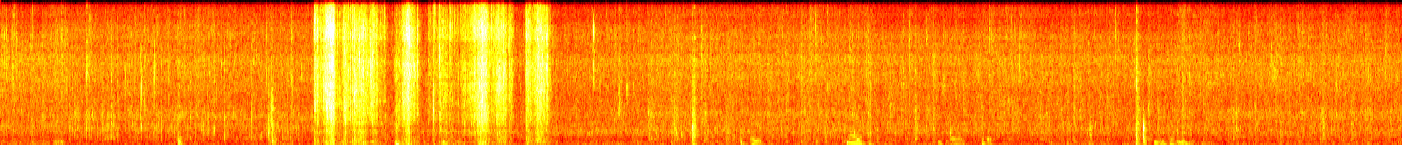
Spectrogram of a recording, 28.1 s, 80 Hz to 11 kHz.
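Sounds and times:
aluminium foil crinkling: 6.2 - 11.1.

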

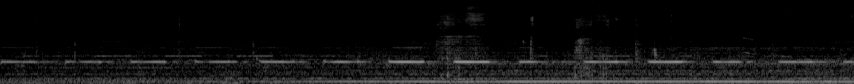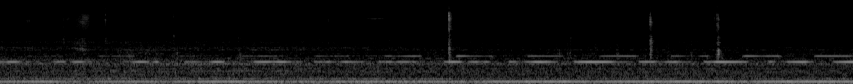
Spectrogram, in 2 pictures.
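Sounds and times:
low engine hum: 0.0 - 17.0
reversing beeper: 0.0 - 17.0
slurping licks: 4.3 - 6.7, 8.2 - 9.9.

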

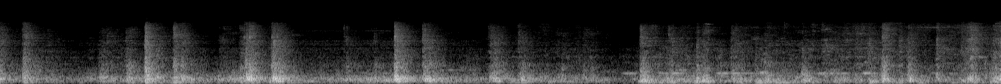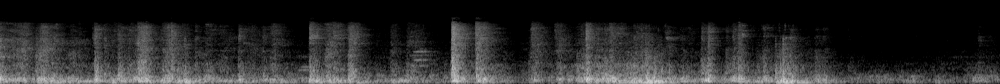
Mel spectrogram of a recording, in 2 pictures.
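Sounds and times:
train wheels clattering over joints: 0.0 - 19.0.

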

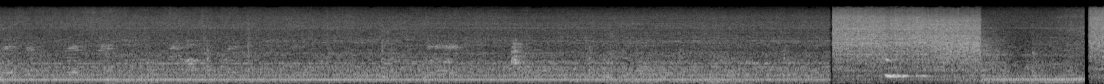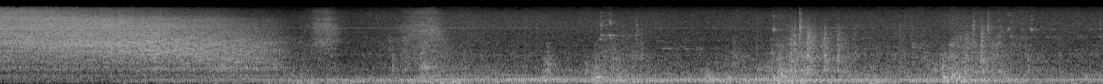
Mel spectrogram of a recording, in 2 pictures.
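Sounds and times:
steam hissing: 8.3 - 10.0, 10.9 - 16.0.

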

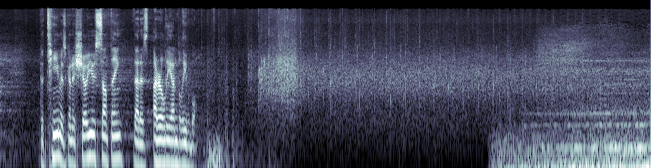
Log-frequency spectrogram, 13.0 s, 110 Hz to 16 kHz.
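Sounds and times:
audience applauding: 4.9 - 10.6
deep rumbling soundtrack: 9.8 - 13.0.

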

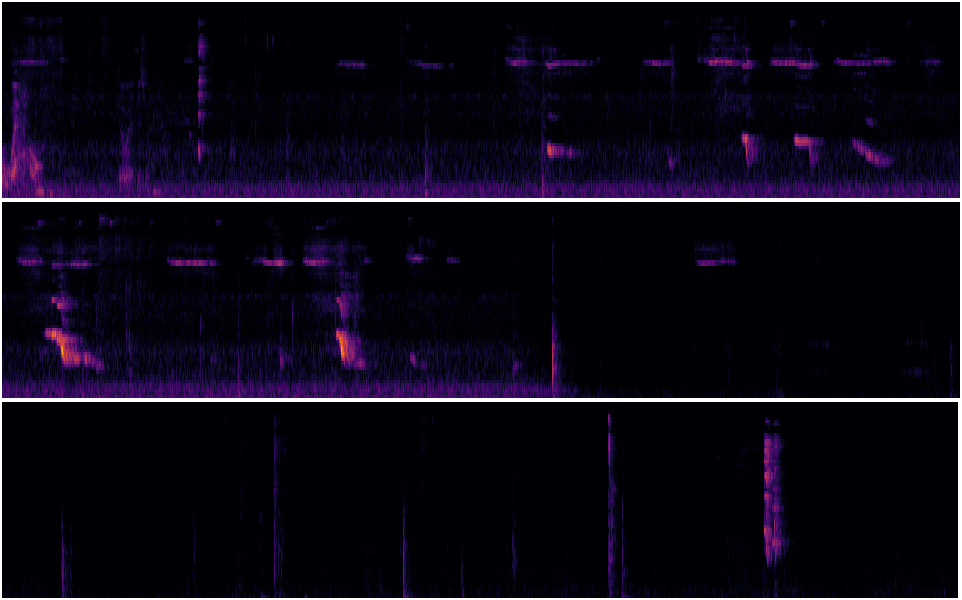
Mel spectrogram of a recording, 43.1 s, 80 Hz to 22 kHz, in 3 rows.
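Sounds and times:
dog whining: 0.0 - 1.0, 2.6 - 3.4, 4.9 - 21.4, 24.7 - 25.6, 39.9 - 40.6
steady low hum: 0.0 - 24.8
dog yelping: 2.7 - 3.2, 7.4 - 21.3, 40.1 - 40.6.

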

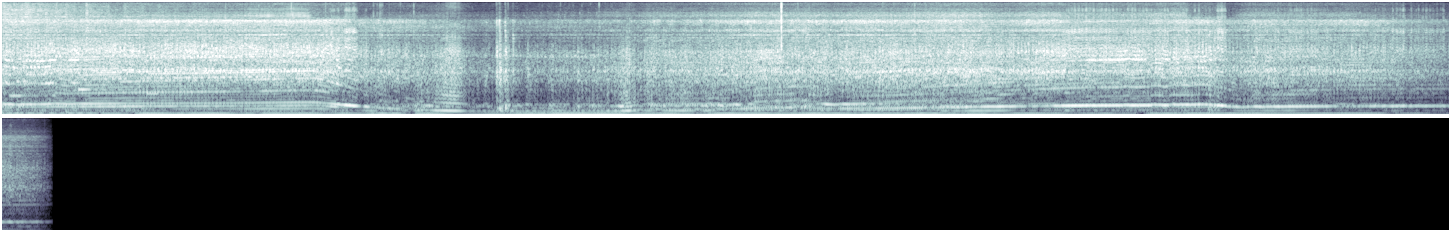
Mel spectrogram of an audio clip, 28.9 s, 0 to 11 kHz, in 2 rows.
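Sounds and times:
race car engine revving: 0.0 - 15.0.

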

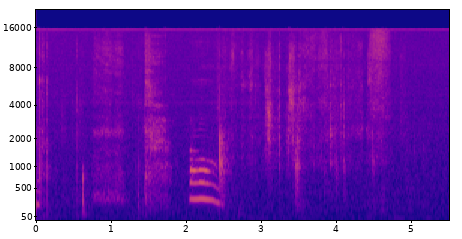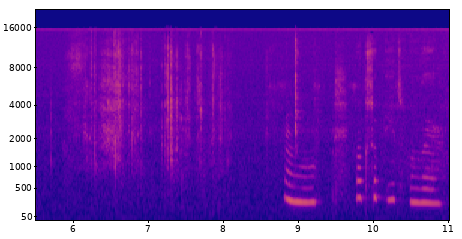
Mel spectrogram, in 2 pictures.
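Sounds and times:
paper pages rustling: 2.5 - 5.0, 5.8 - 8.2.

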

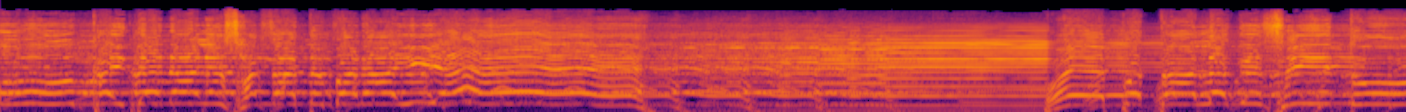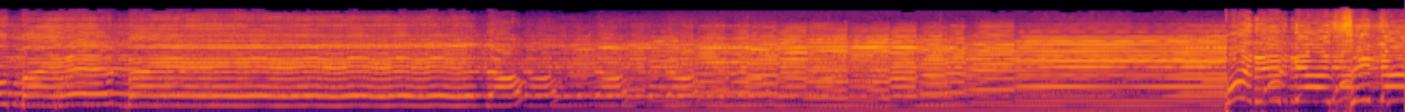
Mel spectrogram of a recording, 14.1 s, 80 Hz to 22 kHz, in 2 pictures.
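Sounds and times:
reed instrument long notes: 2.8 - 7.4, 9.2 - 14.0.

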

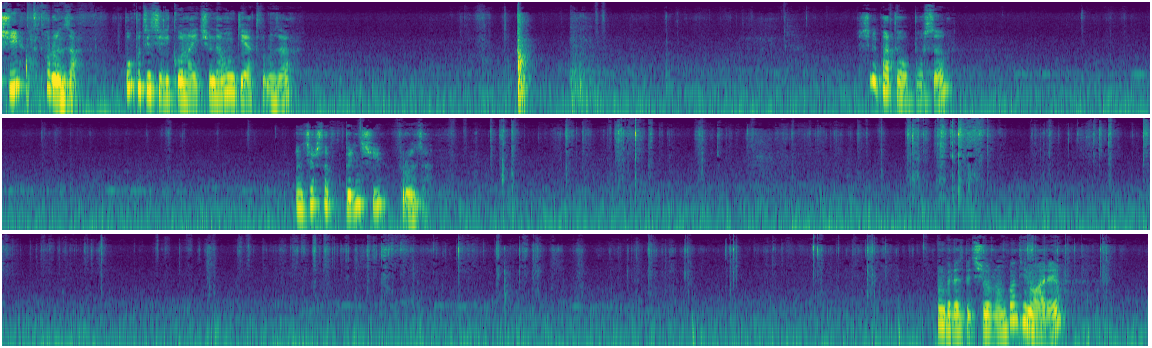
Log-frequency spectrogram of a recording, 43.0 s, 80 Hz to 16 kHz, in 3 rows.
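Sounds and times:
wrapping tape rustling and crinkling: 0.0 - 1.6, 13.4 - 43.0.

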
